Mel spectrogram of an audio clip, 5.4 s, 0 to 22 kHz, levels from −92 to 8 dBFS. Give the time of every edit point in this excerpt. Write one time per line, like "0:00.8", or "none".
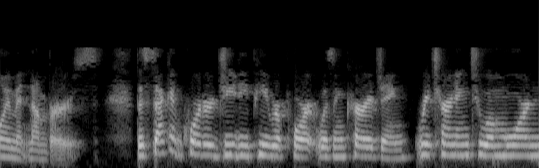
none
